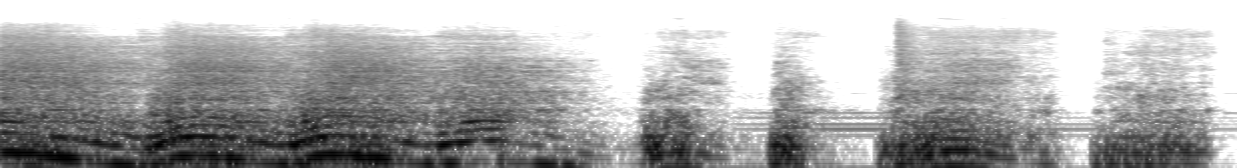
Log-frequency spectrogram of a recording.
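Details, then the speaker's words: Ford turbo engine conversion swap, running a bit smoky: roars while held on throttle, each blip dies on release, four short bursts; zero idle, cause unknown, idle control valve suspected. "so it has absolutely zero Idol and like I said I have no re reason to understand why that is but otherwise it does run okay"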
